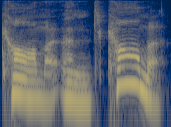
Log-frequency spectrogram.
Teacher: WE, of course, lost the distinction between calmer and karma, due to historic r-dropping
